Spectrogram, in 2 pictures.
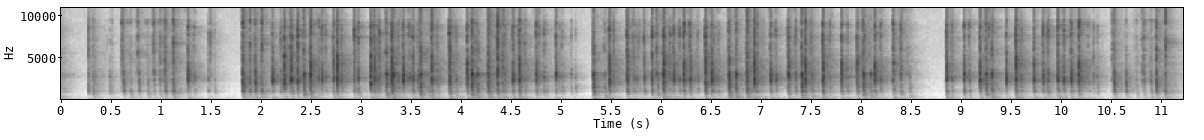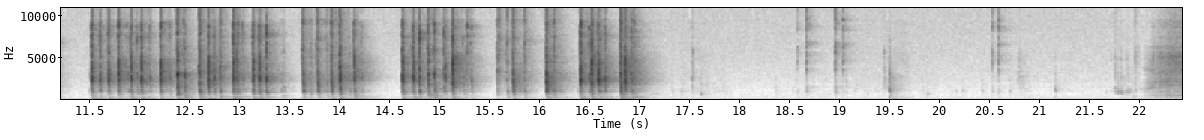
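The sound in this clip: Typing on a computer keyboard: rapid, crisp key clicks in several dense runs separated by brief pauses, ending in near silence.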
